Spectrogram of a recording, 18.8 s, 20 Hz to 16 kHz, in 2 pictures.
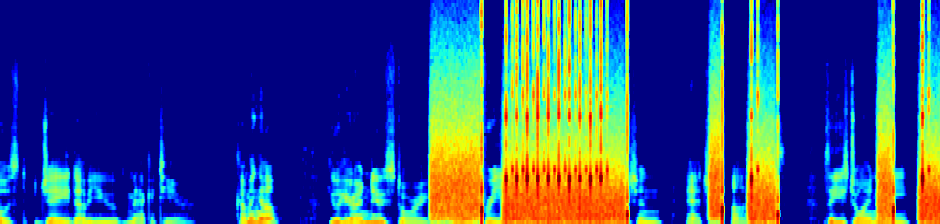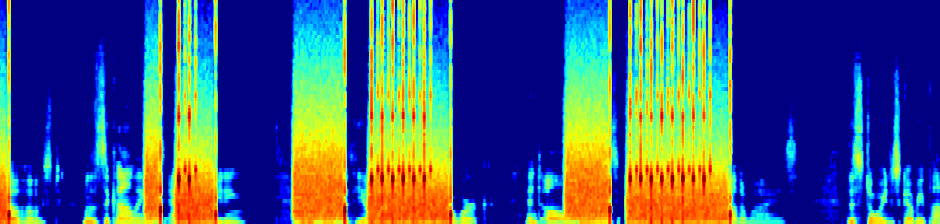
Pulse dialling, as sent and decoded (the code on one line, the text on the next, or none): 10 / 1 / 1 / 2 / 6 / 8
0 1 1 2 6 8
